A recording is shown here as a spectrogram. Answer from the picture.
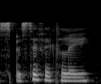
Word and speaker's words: specifically: dictionary usage, and that syllable 2 is the stressed syllable. So the strongest part of the word is sif.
